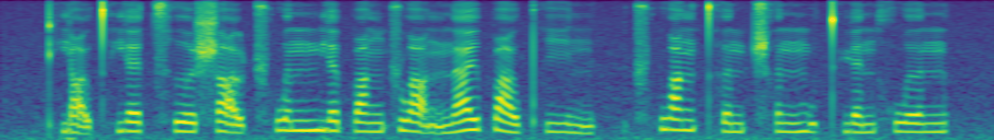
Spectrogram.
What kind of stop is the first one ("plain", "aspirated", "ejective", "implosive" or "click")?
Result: aspirated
